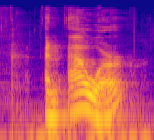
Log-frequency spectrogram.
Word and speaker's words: hour: Fijaos que cuando yo pronuncio estos dos sintagmas, an hour, no estoy pronunciando la H.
